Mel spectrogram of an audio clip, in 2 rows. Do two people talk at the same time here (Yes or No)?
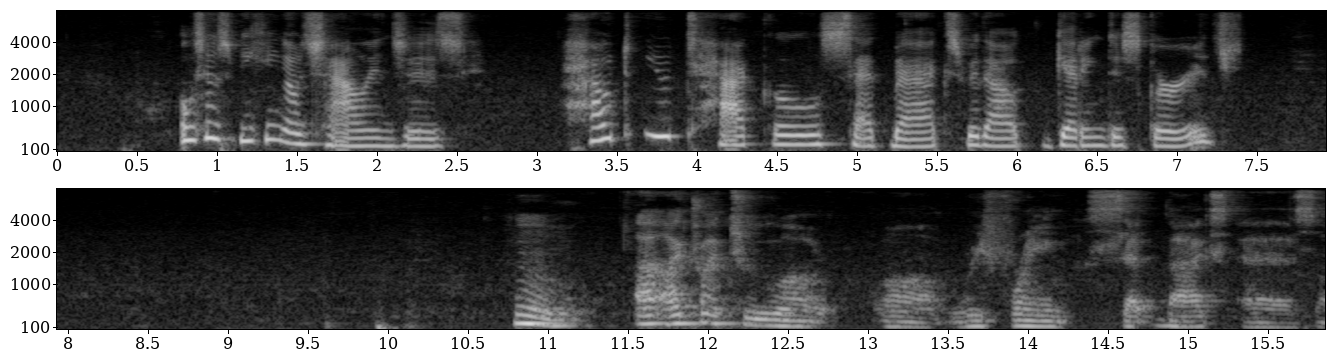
No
